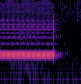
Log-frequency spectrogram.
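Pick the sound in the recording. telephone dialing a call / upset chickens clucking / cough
telephone dialing a call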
